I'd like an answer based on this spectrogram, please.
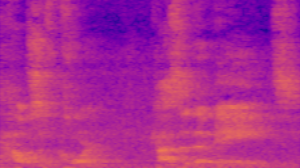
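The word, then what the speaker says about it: maíz: I passed a house of corn, casa de maiz, right? Is that something Your Spanish is better. Is that how you pronounce it? Casa de maiz?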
